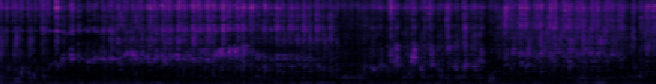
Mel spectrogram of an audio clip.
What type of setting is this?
restroom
